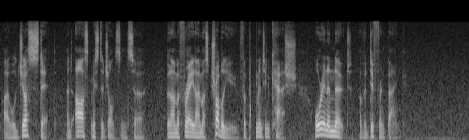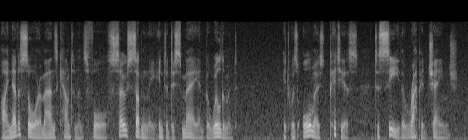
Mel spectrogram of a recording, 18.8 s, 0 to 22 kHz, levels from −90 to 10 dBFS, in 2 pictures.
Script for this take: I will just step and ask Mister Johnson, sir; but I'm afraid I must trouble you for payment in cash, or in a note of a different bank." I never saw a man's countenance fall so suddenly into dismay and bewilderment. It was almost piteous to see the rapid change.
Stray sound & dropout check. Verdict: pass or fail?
fail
